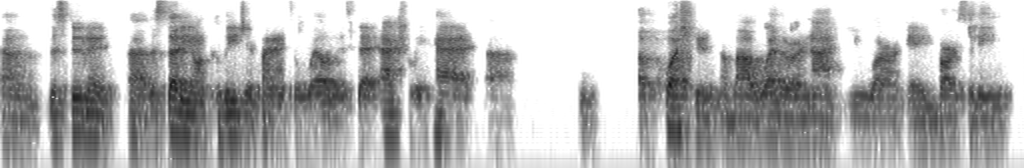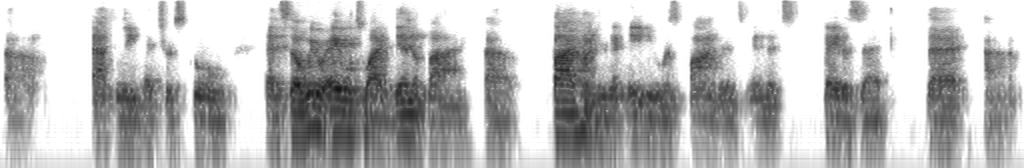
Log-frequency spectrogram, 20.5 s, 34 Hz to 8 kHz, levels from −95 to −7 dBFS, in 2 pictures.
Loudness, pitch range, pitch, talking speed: -28 LUFS, 85-100 Hz, 90 Hz, 125 wpm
